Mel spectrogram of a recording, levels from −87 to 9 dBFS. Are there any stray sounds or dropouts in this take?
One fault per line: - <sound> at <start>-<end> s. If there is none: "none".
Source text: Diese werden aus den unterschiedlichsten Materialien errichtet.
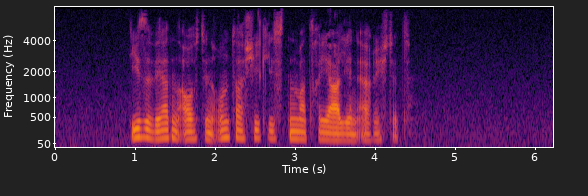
none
